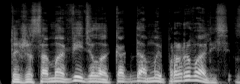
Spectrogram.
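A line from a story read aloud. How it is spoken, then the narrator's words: Angry reply. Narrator (Russian): зло ответил ей Пьер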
